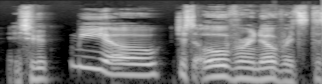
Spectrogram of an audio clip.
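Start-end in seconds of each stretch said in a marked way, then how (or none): 0.5-1.2 high, loud imitation cat wail; plaintive mimicked meow of a sad cat; heartbreaking meow. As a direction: meow like a miserable cat in a carrier. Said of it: "saddest, most heartbreaking meow you've ever heard".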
